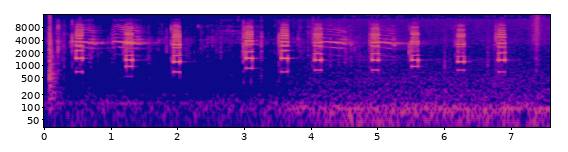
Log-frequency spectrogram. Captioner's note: phone dials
